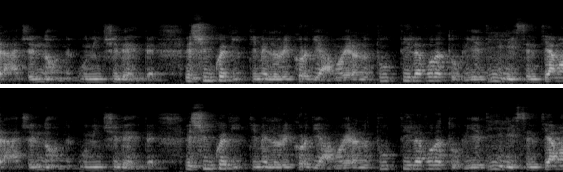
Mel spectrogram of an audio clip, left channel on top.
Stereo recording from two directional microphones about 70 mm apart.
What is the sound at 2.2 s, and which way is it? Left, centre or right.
Speech, centre.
